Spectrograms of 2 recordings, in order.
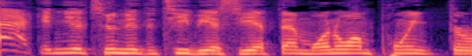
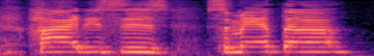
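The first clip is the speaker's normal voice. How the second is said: higher, slower pretend self-introduction; mock introduction; 7 semitones higher, slower than usual. Host imagining co-host's new name, mock introduction. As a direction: draw out the made-up name, pitched up. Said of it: "tomorrow you be like".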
